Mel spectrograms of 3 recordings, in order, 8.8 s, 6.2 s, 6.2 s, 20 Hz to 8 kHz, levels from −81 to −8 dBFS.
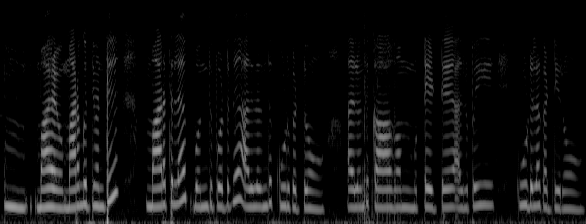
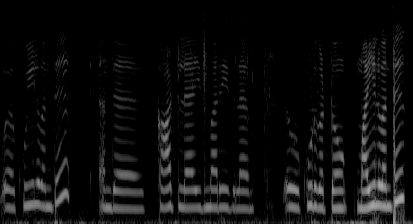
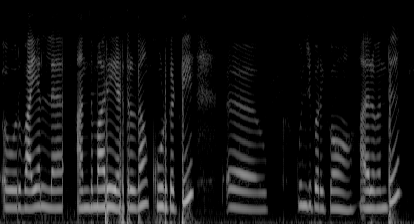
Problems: echo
